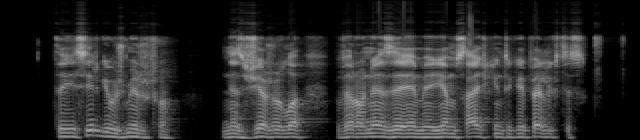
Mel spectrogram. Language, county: Lithuanian, Vilnius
